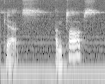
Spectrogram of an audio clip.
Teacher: The occurrence of the S in forms such as cats and tops can then be attributed to assimilation of the Z to the voicelessness of a preceding consonant.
